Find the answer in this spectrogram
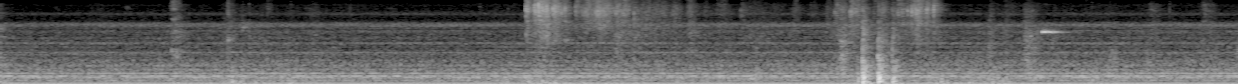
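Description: Steady electrical hum with household handling noises: a brief rustle about five seconds in, then a quick cluster of knocks and thumps a few seconds later, the loudest moment, and a short high squeak soon after.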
